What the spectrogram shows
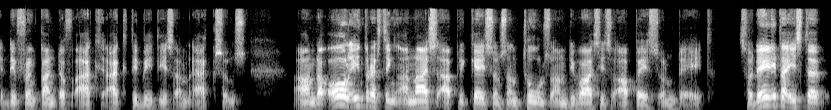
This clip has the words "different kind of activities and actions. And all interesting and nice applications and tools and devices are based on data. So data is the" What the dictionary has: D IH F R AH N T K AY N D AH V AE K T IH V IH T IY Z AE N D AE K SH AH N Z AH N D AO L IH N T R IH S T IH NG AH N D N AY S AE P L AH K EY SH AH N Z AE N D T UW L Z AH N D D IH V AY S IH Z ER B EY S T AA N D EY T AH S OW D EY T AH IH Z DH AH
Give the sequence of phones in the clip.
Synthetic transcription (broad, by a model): D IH F R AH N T K AY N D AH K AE K T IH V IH T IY S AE N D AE K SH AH N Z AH N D AO L IH N T R IH S T IH NG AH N N AY S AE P L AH K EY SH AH N S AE N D T UW L S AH N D D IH V AY S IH S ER B EY S T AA N D EY T AH S OW D EY T AH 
